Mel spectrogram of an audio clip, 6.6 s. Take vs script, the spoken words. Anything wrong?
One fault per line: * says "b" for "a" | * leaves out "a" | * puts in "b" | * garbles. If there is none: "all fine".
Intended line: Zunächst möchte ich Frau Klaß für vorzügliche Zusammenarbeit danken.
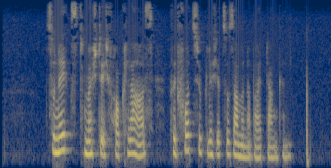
all fine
